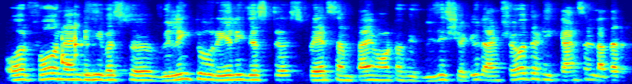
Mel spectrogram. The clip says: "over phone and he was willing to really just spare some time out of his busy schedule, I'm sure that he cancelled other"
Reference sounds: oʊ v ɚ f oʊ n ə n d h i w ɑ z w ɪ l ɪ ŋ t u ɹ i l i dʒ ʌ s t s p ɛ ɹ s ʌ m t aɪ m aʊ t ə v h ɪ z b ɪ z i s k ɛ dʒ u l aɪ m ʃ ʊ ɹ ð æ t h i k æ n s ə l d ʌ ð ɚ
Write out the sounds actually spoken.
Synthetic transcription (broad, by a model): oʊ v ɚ f oʊ n ə n d h i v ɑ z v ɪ l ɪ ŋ t u ɹ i l i dʒ ʌ s t s p ɛ ɹ s ʌ m t aɪ m aʊ t ə v h ɪ z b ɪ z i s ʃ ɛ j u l aɪ m ʃ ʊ ɹ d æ t h i k æ n s ə l d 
